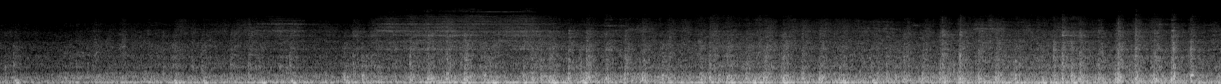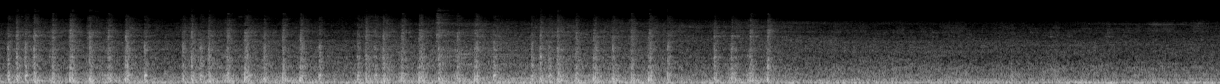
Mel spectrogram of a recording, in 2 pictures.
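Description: Electric passenger trains running through a station's tracks, a JR West 221 series among them. A steady low rumble builds into a fast clickety-clack of wheels over rail joints and points through the middle, then eases off near the end as the trains pass.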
